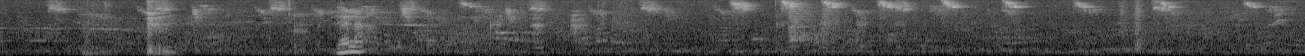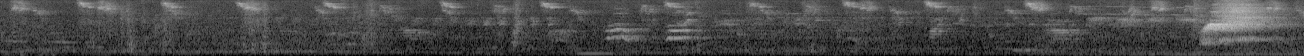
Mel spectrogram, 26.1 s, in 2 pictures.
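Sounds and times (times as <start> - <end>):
small bird chirping: 1.9 - 26.0.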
